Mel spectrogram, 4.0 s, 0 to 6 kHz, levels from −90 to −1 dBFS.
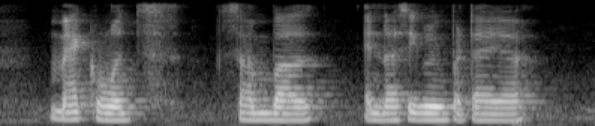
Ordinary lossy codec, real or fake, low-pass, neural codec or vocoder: none; real; 5.4 kHz; none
